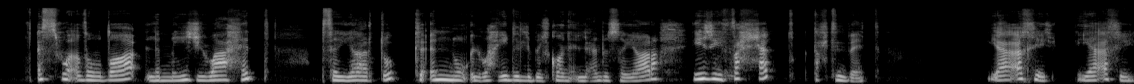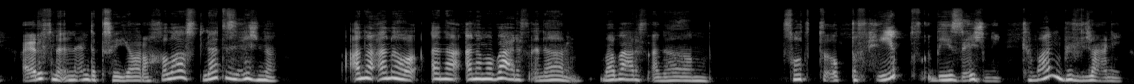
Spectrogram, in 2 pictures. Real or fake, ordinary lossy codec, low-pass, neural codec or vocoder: fake; none; 14.4 kHz; codec, 44.1 kHz, 3.4 kbps, Pupu-Codec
